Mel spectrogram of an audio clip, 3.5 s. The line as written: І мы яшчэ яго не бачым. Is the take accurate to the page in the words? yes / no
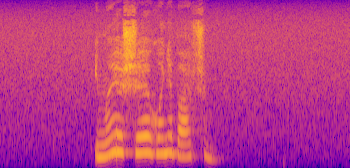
yes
